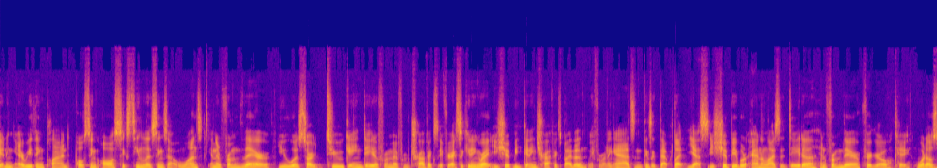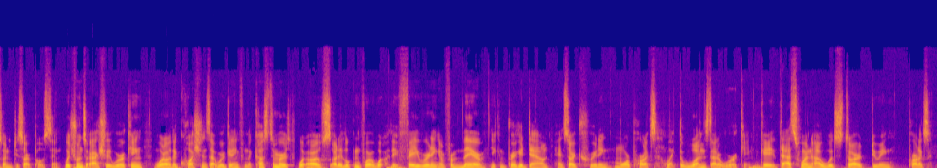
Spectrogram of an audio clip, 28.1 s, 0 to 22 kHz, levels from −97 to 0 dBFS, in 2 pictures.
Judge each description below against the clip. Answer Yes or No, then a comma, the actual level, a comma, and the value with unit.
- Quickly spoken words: Yes, fast, 250 wpm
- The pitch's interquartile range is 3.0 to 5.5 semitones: No, narrow, 2.5 semitones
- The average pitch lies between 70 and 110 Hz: Yes, low, 105 Hz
